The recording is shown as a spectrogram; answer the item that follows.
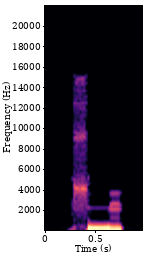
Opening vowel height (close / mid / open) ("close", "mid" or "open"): close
